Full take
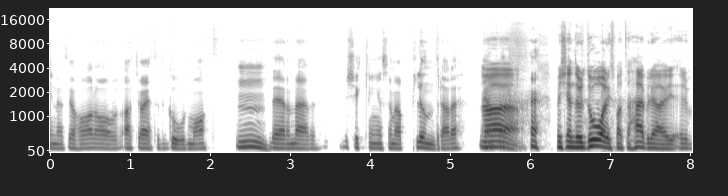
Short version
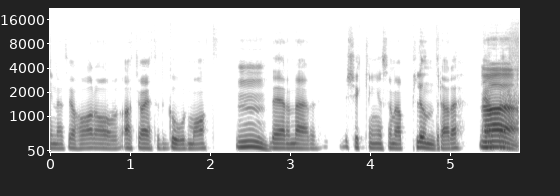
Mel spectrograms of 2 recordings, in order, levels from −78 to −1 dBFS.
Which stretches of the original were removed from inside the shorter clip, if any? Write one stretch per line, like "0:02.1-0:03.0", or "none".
none

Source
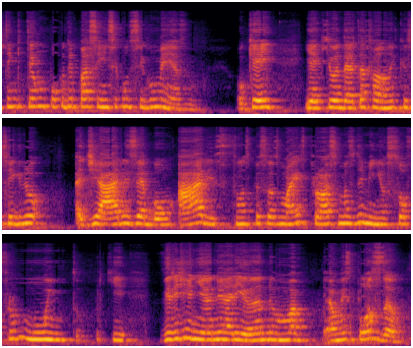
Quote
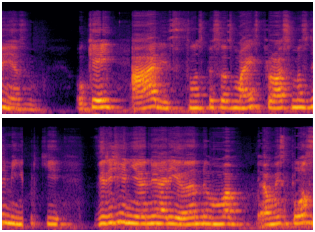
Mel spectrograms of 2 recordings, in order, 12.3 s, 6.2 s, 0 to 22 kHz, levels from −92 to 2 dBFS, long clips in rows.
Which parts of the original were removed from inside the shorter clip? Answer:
0:02.9-0:05.8
0:07.9-0:09.1

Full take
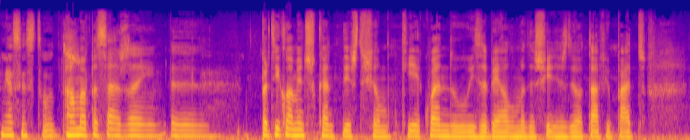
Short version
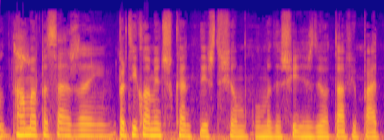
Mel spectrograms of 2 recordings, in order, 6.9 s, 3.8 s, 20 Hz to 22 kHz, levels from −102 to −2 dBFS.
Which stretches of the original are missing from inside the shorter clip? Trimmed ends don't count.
0:01.7-0:02.6
0:04.0-0:05.1

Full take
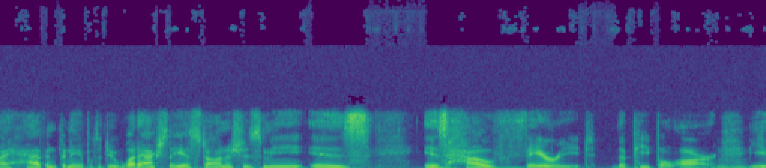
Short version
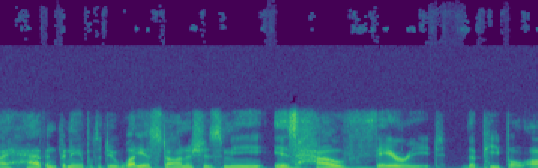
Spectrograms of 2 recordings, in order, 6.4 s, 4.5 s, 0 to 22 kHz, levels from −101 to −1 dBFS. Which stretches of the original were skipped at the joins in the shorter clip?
0:01.1-0:01.5
0:02.6-0:03.5

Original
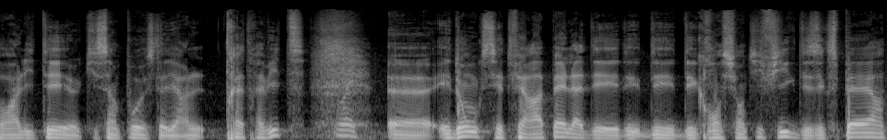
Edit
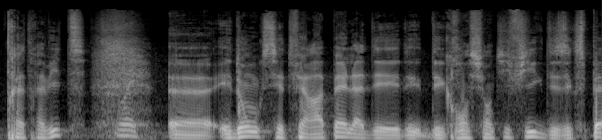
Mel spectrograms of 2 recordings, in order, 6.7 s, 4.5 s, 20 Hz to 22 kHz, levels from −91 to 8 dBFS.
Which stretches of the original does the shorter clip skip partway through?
0:04.8-0:05.1

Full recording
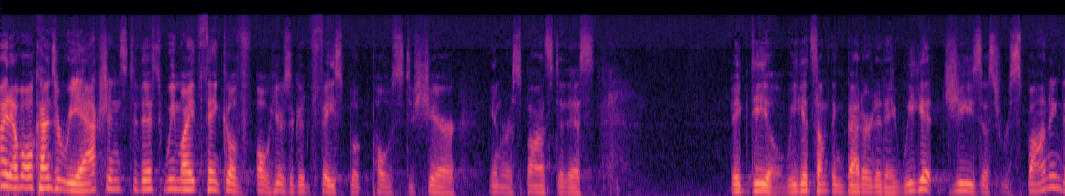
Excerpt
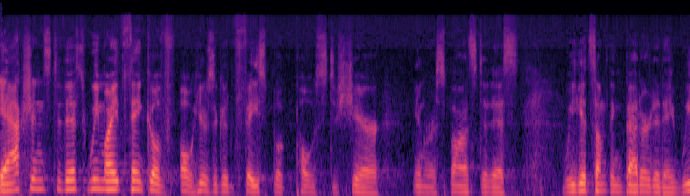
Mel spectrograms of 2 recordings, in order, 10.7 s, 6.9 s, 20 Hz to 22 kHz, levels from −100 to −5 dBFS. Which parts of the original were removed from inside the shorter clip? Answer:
0:06.4-0:07.8

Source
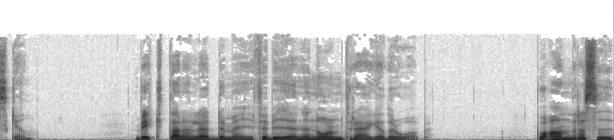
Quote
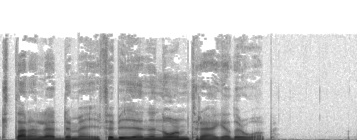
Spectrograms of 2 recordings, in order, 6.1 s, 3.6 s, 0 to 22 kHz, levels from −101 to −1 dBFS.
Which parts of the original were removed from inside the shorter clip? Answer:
none

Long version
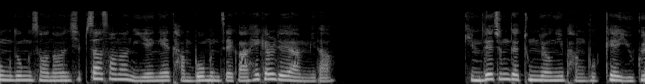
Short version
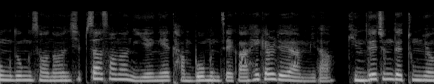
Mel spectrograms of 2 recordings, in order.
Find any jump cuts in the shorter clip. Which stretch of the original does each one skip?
0:03.4-0:04.6

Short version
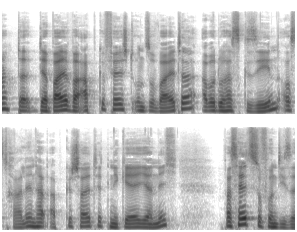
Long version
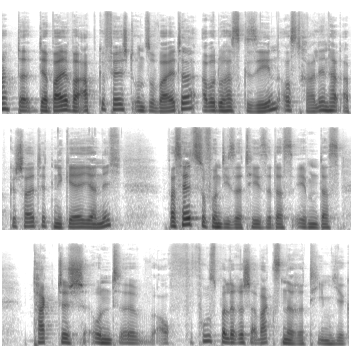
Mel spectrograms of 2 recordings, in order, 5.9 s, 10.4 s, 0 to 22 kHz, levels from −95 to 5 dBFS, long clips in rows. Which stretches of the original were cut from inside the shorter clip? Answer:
none

